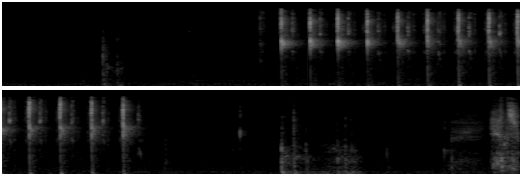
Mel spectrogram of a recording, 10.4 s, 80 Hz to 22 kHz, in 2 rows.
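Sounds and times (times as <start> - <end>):
scissors snipping: 2.6 - 6.6.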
